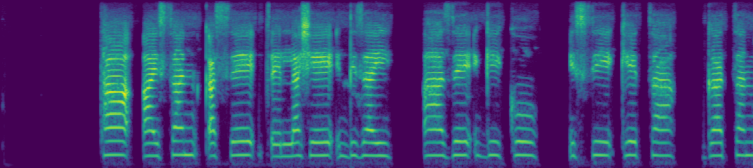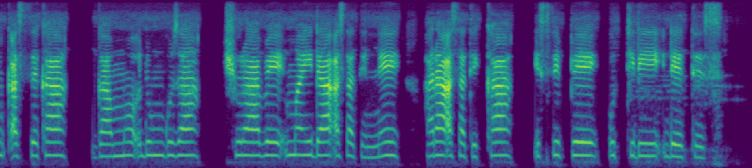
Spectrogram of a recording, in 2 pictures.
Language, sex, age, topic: Gamo, female, 25-35, government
